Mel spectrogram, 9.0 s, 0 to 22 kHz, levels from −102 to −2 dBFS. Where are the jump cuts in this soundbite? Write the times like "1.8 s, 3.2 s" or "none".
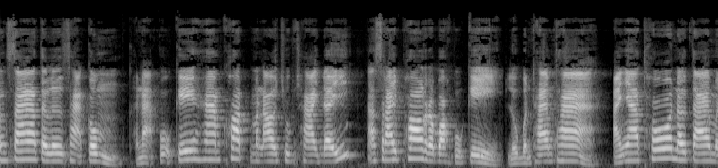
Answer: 6.3 s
